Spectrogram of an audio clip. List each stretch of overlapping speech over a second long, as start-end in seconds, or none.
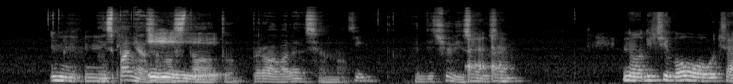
1.0-2.3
